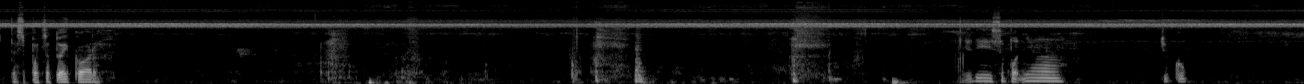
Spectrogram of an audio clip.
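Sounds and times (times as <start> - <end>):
insects chorus: 0.0 - 13.0
faint knocks or rustles: 5.7 - 9.7.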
